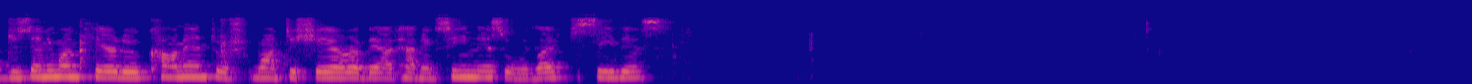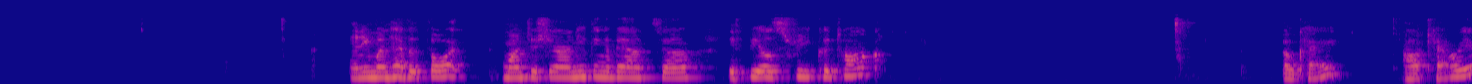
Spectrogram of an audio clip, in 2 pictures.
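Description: An older woman speaks calmly through a microphone, with pauses.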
